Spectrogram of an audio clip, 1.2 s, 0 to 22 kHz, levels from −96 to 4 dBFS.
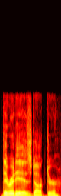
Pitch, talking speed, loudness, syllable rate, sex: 125 Hz, 195 wpm, -15 LUFS, 5.4 syllables/s, male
